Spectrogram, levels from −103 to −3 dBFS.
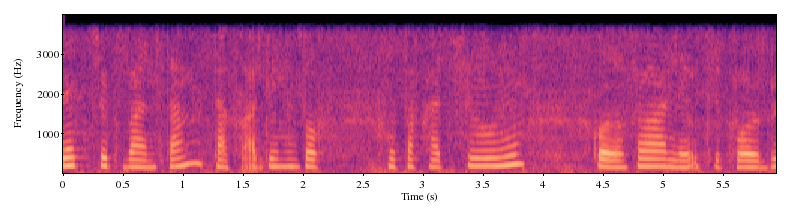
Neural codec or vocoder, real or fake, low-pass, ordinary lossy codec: codec, 16 kHz, 2 kbps, X-Codec, WavLM features, trained on Multilingual LibriSpeech; fake; 3.6 kHz; AAC, 32 kbps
